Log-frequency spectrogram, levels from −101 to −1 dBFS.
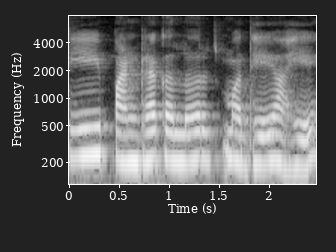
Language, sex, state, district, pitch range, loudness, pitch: Marathi, female, Maharashtra, Solapur, 200-220 Hz, -13 LUFS, 210 Hz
